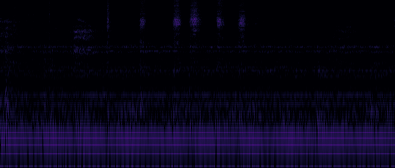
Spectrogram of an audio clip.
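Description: A blending stump rubs softly across paper.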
